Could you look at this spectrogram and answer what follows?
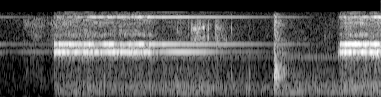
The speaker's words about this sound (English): What's that ringing? You hear your phone ringing?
